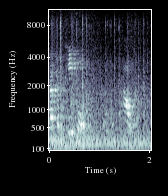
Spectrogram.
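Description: A woman speaking in short phrases with pauses between them, as in a delivered speech, with faint light clicks in the background.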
